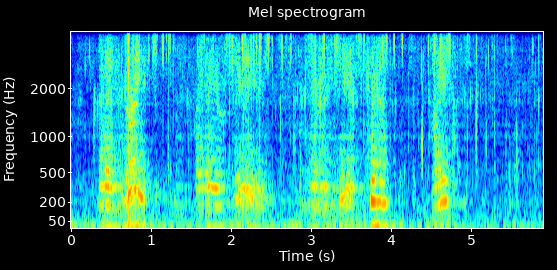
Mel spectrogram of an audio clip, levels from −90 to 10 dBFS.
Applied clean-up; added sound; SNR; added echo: neural separator model SepFormer WHAMR!.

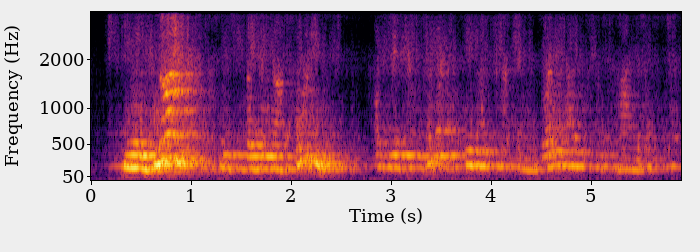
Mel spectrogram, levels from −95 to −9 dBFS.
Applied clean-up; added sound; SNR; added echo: neural separator model SepFormer DNS4.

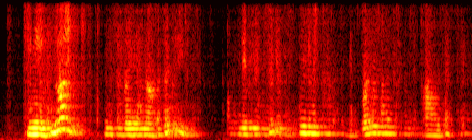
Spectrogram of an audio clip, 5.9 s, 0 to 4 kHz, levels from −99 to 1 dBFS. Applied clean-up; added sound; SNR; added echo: neural mask model DeepFilterNet 3.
